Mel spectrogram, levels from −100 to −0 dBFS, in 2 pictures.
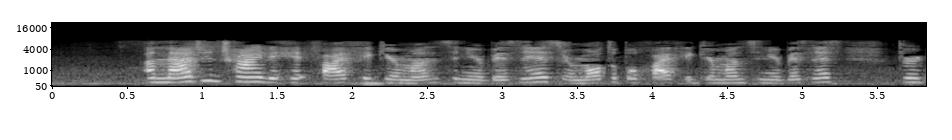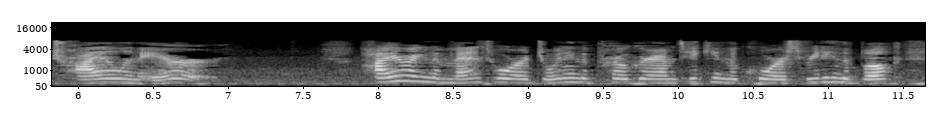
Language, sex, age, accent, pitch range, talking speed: English, female, 20-39, American, 185-245 Hz, 165 wpm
